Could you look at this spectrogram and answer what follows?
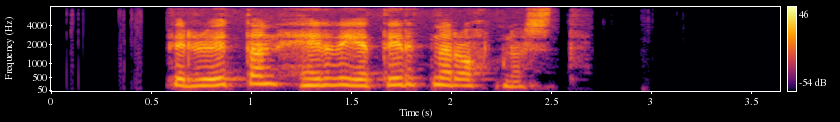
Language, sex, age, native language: Icelandic, female, 30-39, Icelandic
